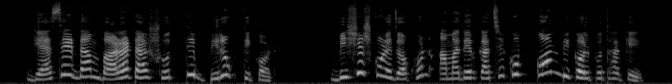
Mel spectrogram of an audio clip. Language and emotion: Bengali, angry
